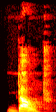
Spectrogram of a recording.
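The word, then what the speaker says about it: doubt: B silent रहता है जब टी से पहले बी आए तो बी साइलेंट रहता है जैसे डी ओ यू वी टी डाउट डाउट इसमें बी साइलेंट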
